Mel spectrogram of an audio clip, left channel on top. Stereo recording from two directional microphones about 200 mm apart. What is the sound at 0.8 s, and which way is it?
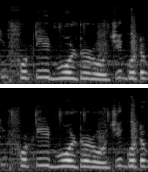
Speech, 30° right (ahead or behind).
